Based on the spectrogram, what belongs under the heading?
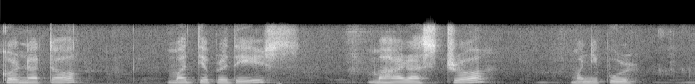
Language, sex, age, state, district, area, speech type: Nepali, female, 18-30, West Bengal, Kalimpong, rural, spontaneous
